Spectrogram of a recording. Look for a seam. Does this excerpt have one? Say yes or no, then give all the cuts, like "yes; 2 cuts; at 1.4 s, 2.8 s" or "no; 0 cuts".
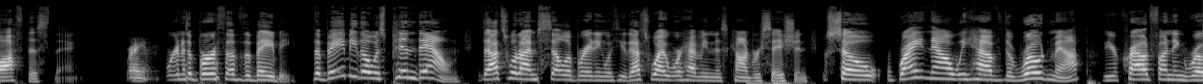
yes; 4 cuts; at 1.9 s, 3.1 s, 4.7 s, 8.2 s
